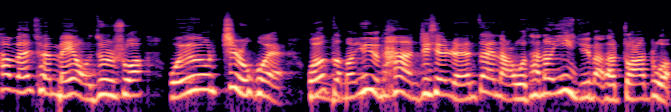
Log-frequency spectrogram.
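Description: This raised, projected voice has a bright, sharp tone, very even loudness, ordinary pitch variation and a moderate pace. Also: woman, high pitch for a woman. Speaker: podcast co-host. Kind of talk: casual chat about a TV drama.

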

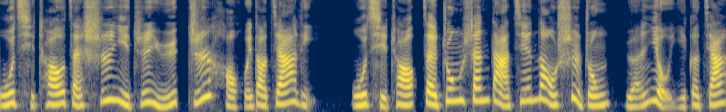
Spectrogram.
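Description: Over a quiet background, a natural reading voice and lively intonation

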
